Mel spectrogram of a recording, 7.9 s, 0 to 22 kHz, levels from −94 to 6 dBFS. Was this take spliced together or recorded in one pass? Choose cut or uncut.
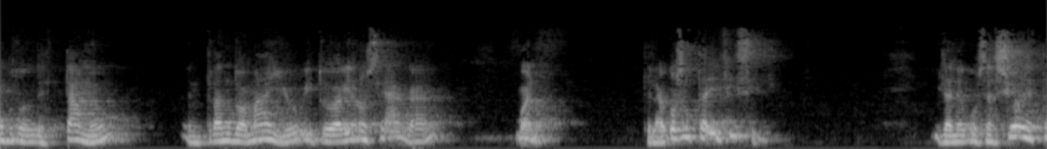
uncut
